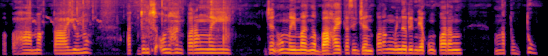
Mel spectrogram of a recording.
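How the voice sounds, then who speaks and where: A man from the Philippines vlogging a ghost hunt outdoors in a rural wooded spot, switching between loud calls and low hushed murmurs. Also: fairly even intonation, moderate pace, dry recording. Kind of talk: hushed exploring vlog commentary.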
